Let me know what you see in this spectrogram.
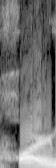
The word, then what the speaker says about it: horror: And actually, too, an entire month of horror movies in October. I'm sure that does a lot. – That's two syllables. Two syllables, boys and girls. Horror. Horror.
